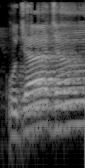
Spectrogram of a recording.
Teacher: جا کو 2 حرکات لمبا کرنا ہے ، اخفا میں دو حرکات آواز کو چھپانا ہے، اجاجا فلولا، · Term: الف مدہ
